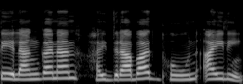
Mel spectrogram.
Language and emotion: Goan Konkani, neutral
